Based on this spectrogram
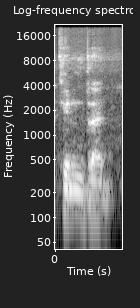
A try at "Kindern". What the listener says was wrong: This is no ren here. It is kindern. Yeah, it's not kinderen. So please do not insert any vowel which is non-existent. Do not insert any vowel or any sounds which are not there.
